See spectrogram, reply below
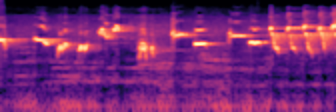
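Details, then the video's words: Busy, varied phrases from a sikatan londo flycatcher singing actively: looping slurred whistles, abrupt chips, and a closing run of rapid rising notes, all crowded into a few seconds. "sikatan Londo gacor"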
